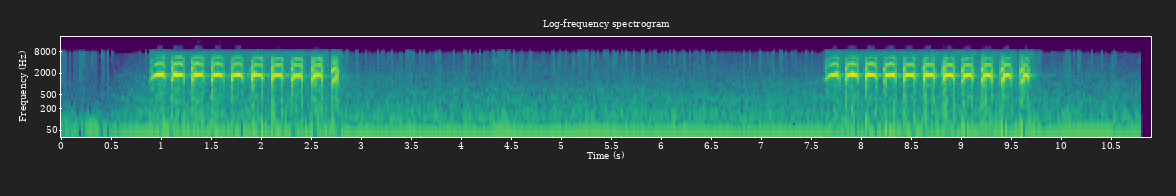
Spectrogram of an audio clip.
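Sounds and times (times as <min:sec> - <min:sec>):
birds: 0:00.9 - 0:02.8, 0:07.6 - 0:10.8.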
